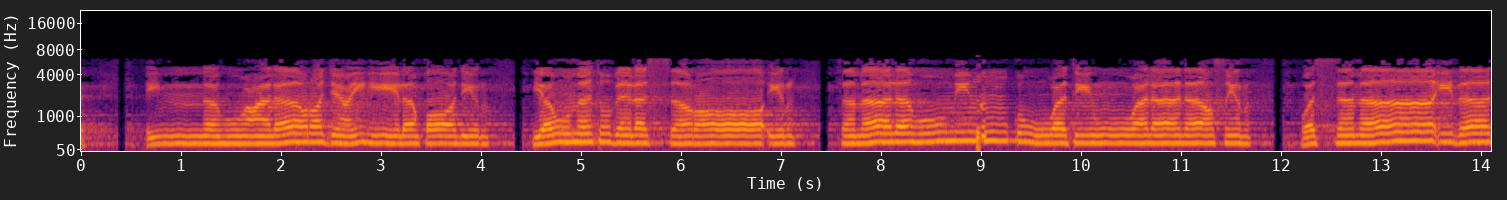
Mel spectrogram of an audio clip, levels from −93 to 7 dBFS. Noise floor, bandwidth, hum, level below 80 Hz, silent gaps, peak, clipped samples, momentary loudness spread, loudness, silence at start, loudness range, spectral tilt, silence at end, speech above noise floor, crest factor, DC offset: -38 dBFS; 6.6 kHz; none; -52 dBFS; none; -4 dBFS; under 0.1%; 8 LU; -16 LUFS; 0 s; 1 LU; -6.5 dB/octave; 0 s; 22 dB; 12 dB; 0.2%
